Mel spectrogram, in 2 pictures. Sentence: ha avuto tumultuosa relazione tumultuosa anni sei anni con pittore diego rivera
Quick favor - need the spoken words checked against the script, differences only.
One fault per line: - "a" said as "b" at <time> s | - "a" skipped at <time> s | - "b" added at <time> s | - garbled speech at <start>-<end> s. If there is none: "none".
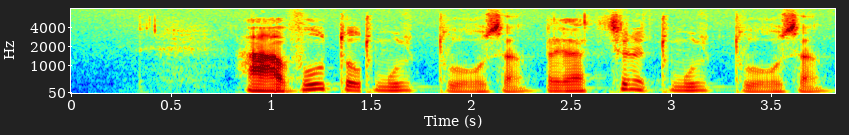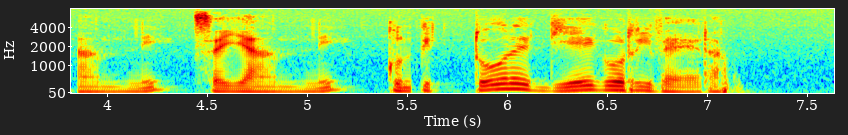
none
